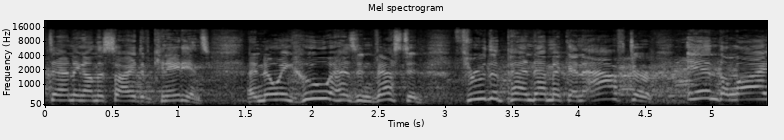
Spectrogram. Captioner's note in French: voix de l'interprète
